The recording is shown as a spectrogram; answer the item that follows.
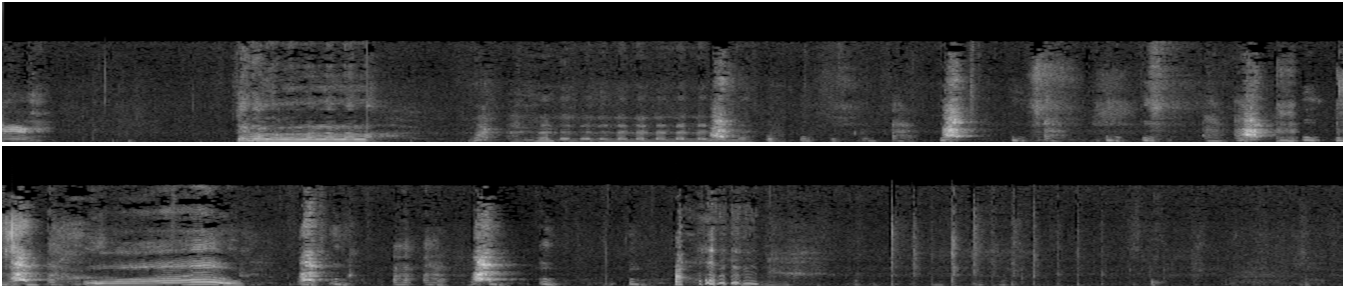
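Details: Dachshund playing in bed, making drawn-out growly whines and yowls, rising and falling, with scattered short barks and rustling; human voices murmur now and then.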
